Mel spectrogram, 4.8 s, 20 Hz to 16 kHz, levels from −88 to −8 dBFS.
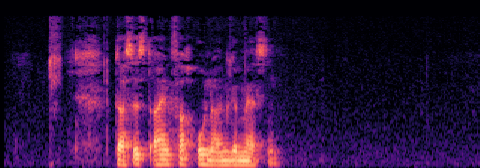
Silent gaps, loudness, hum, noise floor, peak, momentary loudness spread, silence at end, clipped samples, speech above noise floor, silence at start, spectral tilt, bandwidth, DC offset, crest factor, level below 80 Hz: none; -20 LUFS; none; -62 dBFS; -2 dBFS; 16 LU; 2 s; under 0.1%; 43 dB; 0.5 s; -5 dB/octave; 11.5 kHz; under 0.1%; 20 dB; -44 dBFS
